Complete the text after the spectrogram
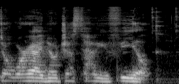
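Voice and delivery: soft, hushed half-whisper. Half-whispering to another player's character in the game: half-whispering in character. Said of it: "I'm gonna whisper to you".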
